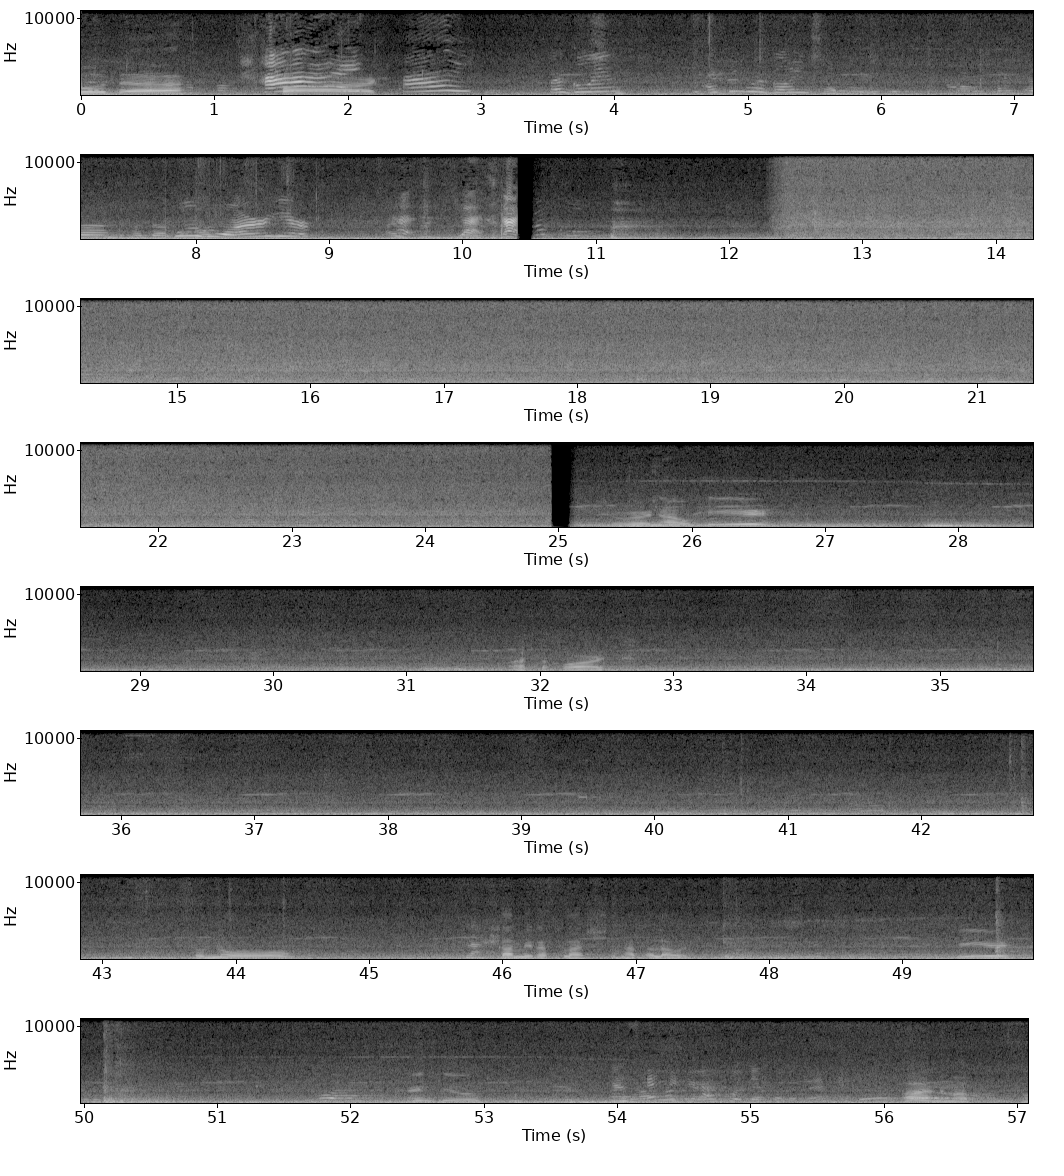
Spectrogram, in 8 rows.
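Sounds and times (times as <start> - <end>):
falling water rushing: 12.2 - 25.0.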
